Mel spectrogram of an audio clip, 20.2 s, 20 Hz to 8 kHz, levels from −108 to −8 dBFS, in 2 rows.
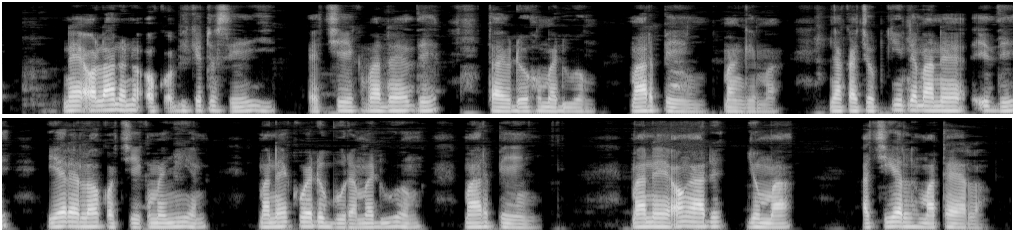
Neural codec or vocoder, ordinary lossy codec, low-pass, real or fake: none; none; 7.2 kHz; real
